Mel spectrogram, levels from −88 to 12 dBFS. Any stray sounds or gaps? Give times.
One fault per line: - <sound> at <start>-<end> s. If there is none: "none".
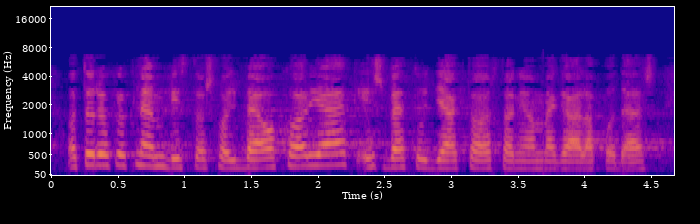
none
